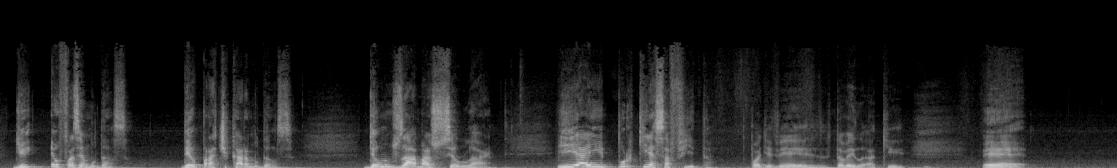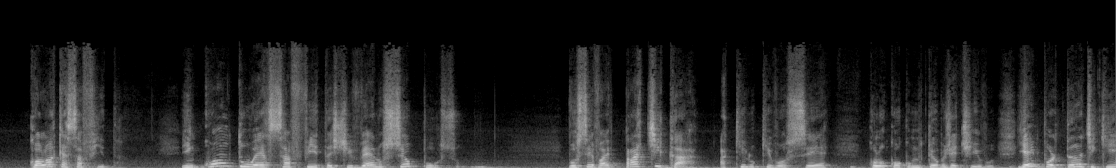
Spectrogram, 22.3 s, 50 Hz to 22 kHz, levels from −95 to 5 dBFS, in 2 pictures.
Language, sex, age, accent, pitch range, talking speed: Portuguese, male, 60-79, Brazilian, 155-240 Hz, 140 wpm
